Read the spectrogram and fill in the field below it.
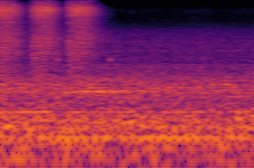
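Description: Amos hair spray misted onto bangs in a Cheongdam-dong hair salon, a steady close hiss lasting the full two seconds with a few brief pulsed bursts at the start.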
